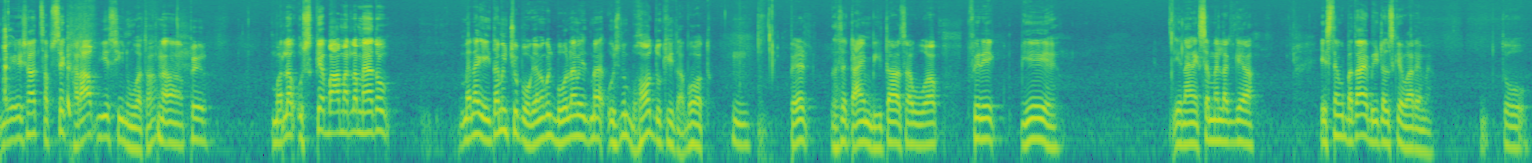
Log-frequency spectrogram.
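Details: Male speaker with stuttering since childhood, severe in the past and still occasional now.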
